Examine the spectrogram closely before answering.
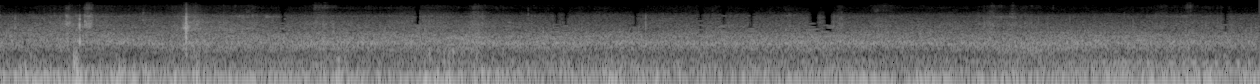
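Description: A rope rasps as it is pulled hand over hand through gloves.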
